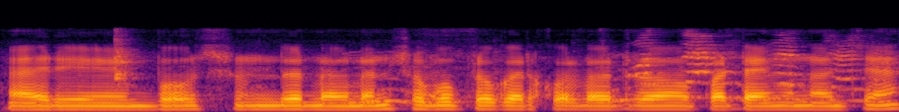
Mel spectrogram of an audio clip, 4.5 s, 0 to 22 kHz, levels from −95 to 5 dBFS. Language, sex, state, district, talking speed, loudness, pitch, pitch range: Odia, male, Odisha, Malkangiri, 105 wpm, -16 LUFS, 115 Hz, 115-120 Hz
